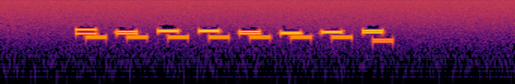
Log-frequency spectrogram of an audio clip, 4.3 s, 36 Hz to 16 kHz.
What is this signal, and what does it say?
Multi-frequency trunk signalling (R2, with the far end's replies), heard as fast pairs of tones, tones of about 170 ms. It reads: 72662135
